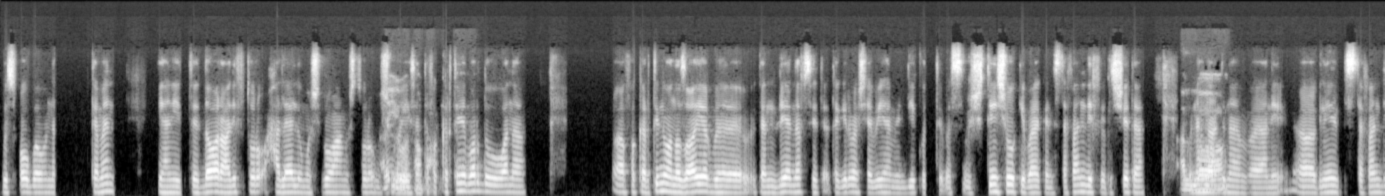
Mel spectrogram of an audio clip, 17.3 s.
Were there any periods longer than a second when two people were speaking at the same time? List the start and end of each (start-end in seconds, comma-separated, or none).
4.8-6.0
